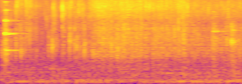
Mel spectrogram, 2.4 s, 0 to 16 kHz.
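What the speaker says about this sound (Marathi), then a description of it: "एक पळीभर म्हणजे 1 टेबलस्पून एवढं आपण तूप गरम करून घेतलं। ह्याच्यामध्ये 1 चमचा जिरं, लाल सुकी मिरची," Cumin seeds and dried red chilies sizzle in hot ghee for a tempering, a steady close crackling fry with a few light clinks and no talking.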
